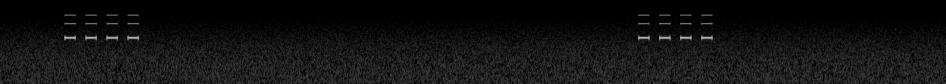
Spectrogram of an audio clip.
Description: Alarm pattern, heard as an alarm's beeps, played twice, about 3450 Hz. Temporal four. Carbon monoxide.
